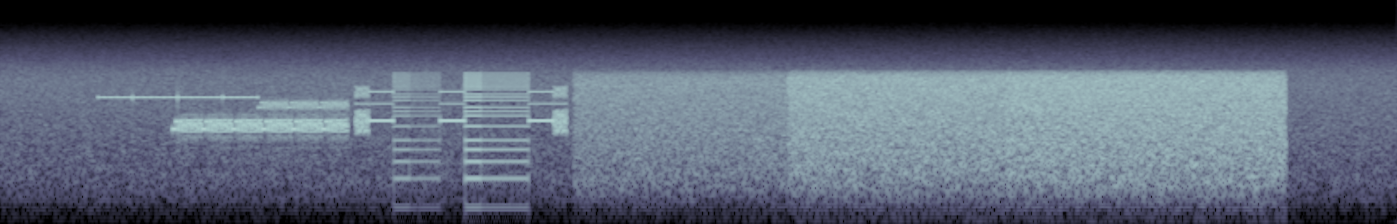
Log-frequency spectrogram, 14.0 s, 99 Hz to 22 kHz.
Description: Dial-up modem handshake (V.34 or later), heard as a whistle, warbles, then hiss, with phone line noise.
